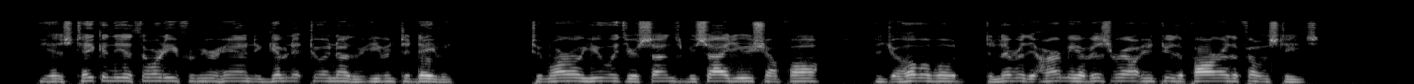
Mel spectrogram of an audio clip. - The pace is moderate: Yes, average, 170 wpm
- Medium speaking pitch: Yes, medium, 145 Hz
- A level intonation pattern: Yes, narrow, 2.1 semitones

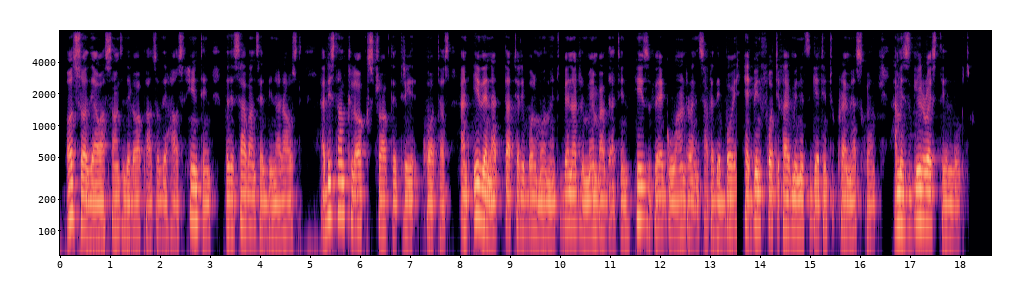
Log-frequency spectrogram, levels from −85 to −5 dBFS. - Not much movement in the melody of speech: Yes, narrow, 2.3 semitones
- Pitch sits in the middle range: No, low, 100 Hz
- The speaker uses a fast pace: No, average, 180 wpm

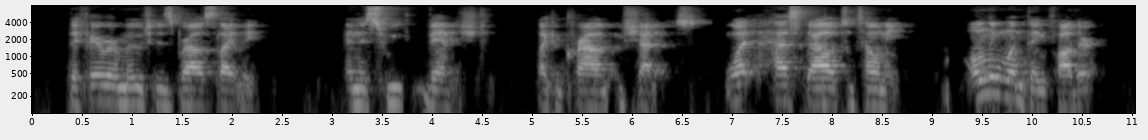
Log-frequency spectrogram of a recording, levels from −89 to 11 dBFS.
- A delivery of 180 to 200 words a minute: No, slow, 135 wpm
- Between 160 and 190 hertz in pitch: No, low, 135 Hz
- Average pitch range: No, narrow, 2.0 semitones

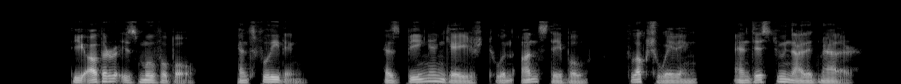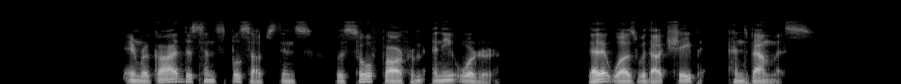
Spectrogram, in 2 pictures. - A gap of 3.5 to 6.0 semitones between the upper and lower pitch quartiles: Yes, average, 4.9 semitones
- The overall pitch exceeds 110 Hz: No, very low, 90 Hz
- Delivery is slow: Yes, slow, 115 wpm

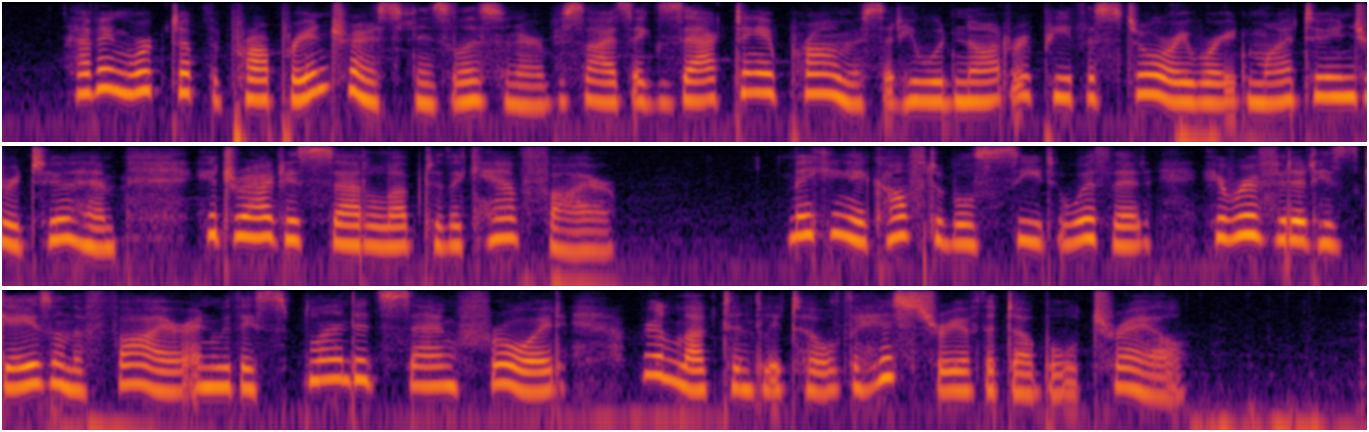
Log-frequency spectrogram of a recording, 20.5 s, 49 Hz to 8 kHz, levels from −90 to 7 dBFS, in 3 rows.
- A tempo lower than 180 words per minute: No, average, 185 wpm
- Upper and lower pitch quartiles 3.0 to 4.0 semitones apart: No, average, 4.4 semitones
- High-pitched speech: Yes, high, 235 Hz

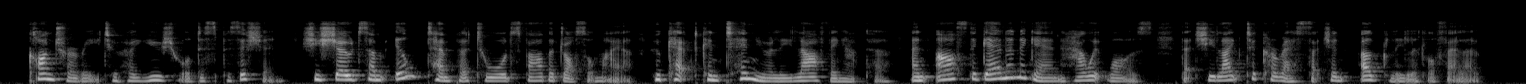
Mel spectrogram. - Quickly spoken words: No, average, 150 wpm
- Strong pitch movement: Yes, wide, 6.7 semitones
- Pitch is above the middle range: No, medium, 175 Hz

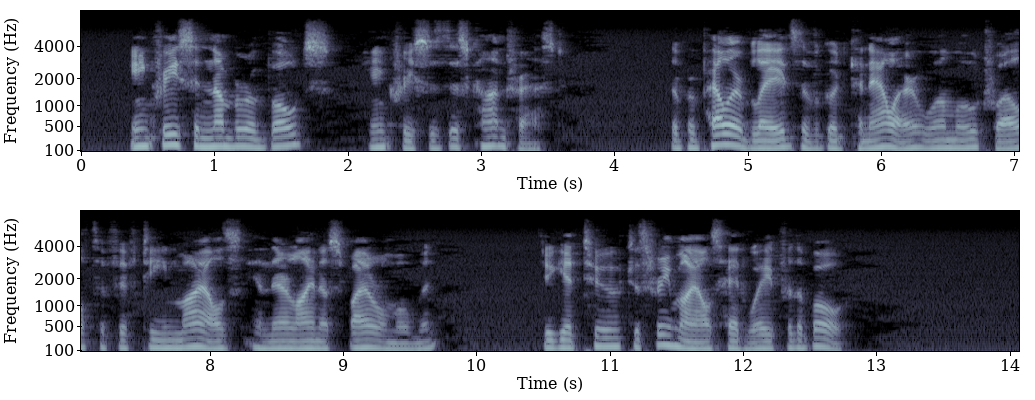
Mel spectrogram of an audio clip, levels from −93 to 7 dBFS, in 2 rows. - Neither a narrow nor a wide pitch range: Yes, average, 3.6 semitones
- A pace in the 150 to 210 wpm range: Yes, average, 160 wpm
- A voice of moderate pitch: No, low, 125 Hz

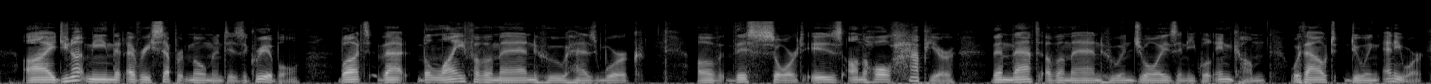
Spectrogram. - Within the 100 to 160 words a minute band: No, average, 175 wpm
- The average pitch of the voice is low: Yes, low, 100 Hz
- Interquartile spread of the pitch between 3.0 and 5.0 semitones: No, narrow, 2.5 semitones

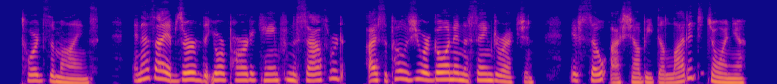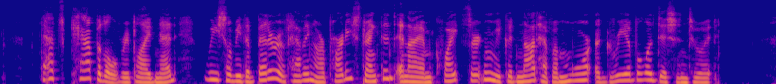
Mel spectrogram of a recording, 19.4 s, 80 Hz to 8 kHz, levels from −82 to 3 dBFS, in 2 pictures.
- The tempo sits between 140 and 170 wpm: No, average, 190 wpm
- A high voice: Yes, high, 210 Hz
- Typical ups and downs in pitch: No, wide, 6.0 semitones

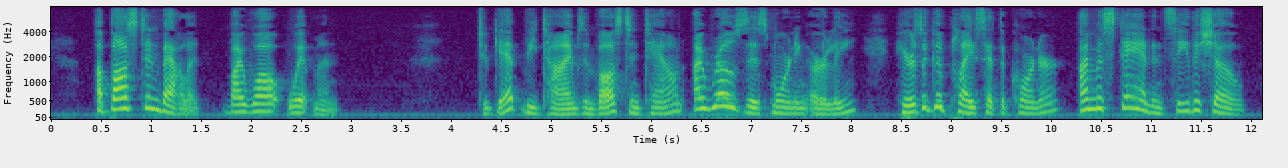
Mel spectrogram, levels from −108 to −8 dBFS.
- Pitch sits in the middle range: Yes, medium, 180 Hz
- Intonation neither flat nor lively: No, wide, 8.3 semitones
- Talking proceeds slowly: No, average, 155 wpm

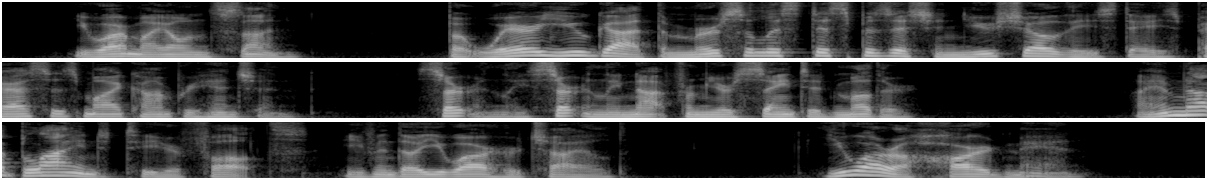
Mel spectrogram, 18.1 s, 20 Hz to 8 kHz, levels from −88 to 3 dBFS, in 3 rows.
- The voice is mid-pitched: No, low, 115 Hz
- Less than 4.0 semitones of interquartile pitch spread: No, average, 4.6 semitones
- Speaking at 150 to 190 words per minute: Yes, average, 155 wpm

